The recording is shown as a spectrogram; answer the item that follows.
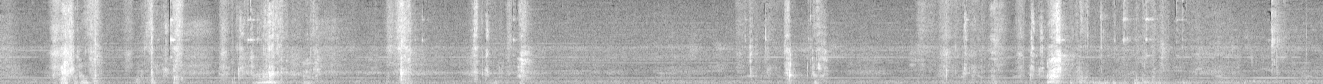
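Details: Excited Miniature Pinscher named Lexi, going crazy for the camera in a small room, lets out scattered sharp barks and yips with some low growly sounds, spaced irregularly over several seconds amid faint room noise.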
